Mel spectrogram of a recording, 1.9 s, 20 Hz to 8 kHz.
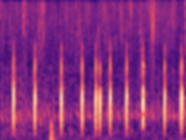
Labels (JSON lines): {"label": "biophony, knock", "recorder": "SoundTrap 500"}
